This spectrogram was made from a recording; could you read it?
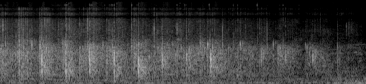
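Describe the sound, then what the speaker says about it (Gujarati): A gathering near Bardoli applauds to welcome trustee Naren Kaka as he rises to speak. The clapping is fairly soft and somewhat distant, with scattered individual claps standing out in an uneven rhythm. "જોરદાર તાળીઓથી વધાવી લઈશું."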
